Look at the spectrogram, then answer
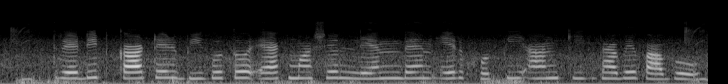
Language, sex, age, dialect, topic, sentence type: Bengali, female, 18-24, Rajbangshi, banking, question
